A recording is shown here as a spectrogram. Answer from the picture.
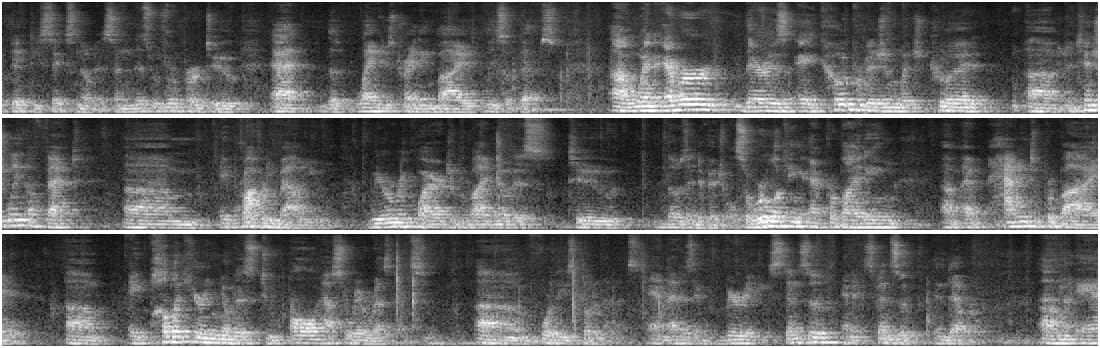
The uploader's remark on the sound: Live recording of Astoria City Council meeting. Held in council chambers at 1095 Duane Street, 7 pm. This recording begins slightly after the opening gavel.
